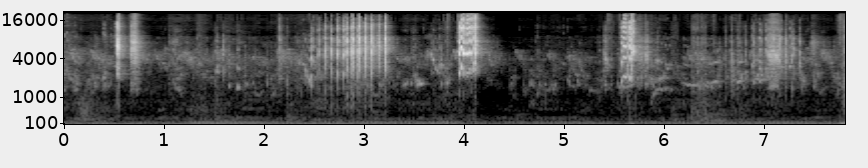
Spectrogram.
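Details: Red-eyed budgerigars in a breeding colony, male and female: sharp broadband chirps at intervals, one rapid stuttering burst near three seconds, then isolated harsh squawk-like notes, over a steady low hum.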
